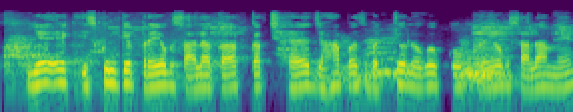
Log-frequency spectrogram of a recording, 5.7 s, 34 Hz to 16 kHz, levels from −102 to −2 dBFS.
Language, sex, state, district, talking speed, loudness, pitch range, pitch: Hindi, male, Chhattisgarh, Bilaspur, 155 wpm, -16 LUFS, 140-155 Hz, 145 Hz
